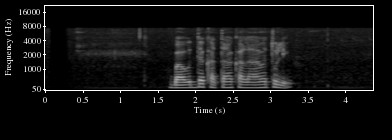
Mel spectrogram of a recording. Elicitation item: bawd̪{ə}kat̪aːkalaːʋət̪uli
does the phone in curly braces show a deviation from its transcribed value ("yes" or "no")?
no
